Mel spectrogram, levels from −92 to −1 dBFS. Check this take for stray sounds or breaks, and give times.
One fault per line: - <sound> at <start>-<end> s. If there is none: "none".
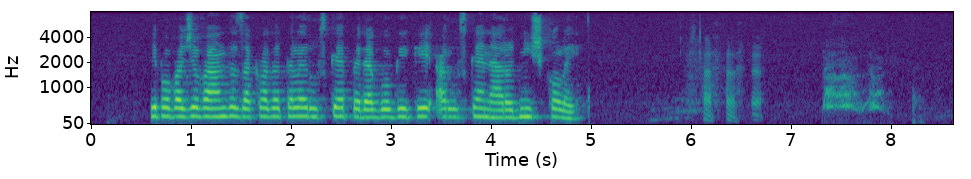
- laugh at 5.6-6.8 s
- bark at 7.3-8.0 s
